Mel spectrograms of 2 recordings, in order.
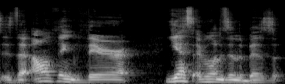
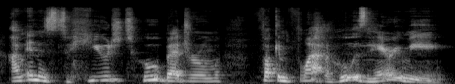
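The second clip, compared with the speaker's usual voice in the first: louder, higher indignant retelling; indignant protest; 6 semitones higher, 4 dB louder, slower than usual. Retold or imitated. Guest retelling his reply to a noise complaint, indignant. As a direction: protest in drawn-out disbelief. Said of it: "I was like".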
